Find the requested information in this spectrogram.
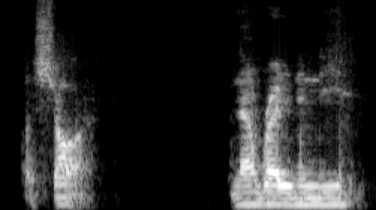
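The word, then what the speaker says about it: בשר: So, how you would say flesh or body Let me get a different color marker. B. Bashar. All right? Bashar. That's how you say body or flesh. Bashar.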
